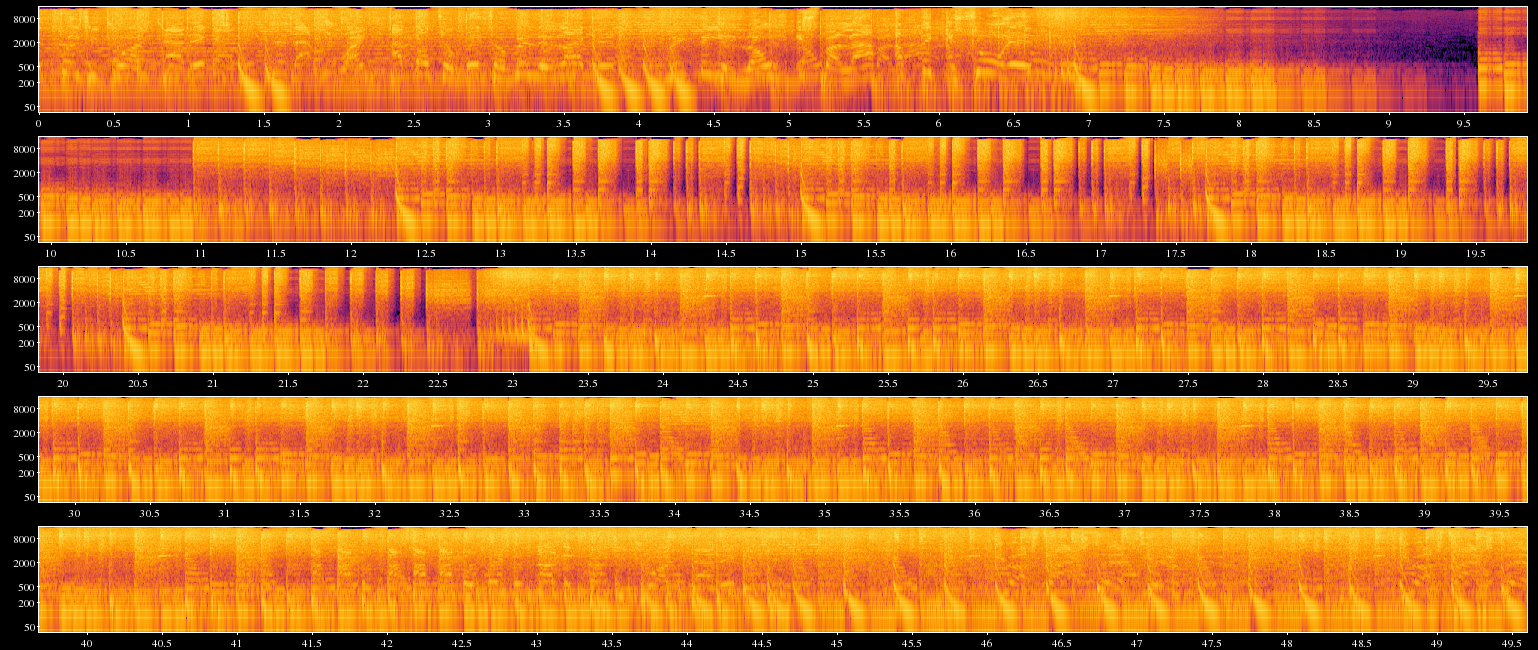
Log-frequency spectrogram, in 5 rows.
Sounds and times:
Drum and bass: 0:00.0 - 0:08.8, 0:09.6 - 0:49.6.

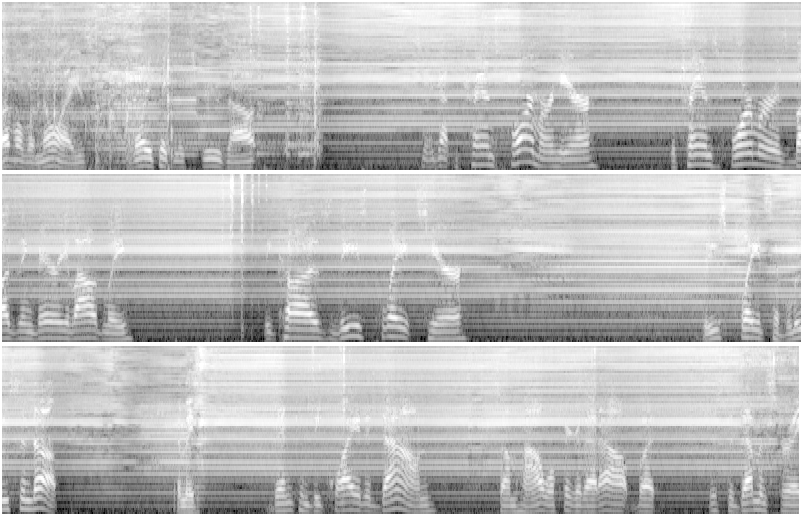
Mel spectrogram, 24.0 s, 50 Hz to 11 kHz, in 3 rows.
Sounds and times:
Hum: 0:00.0 - 0:23.9
Mains hum: 0:00.0 - 0:23.9.

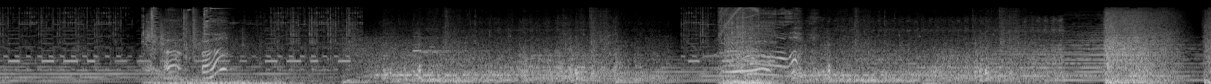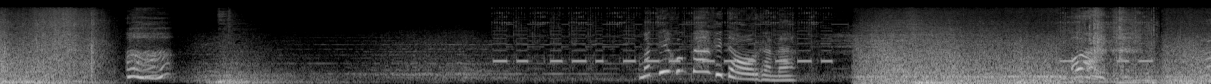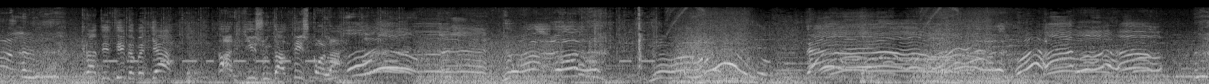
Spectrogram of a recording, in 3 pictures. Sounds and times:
Music: 0:00.0 - 0:12.1, 0:14.0 - 0:20.4, 0:23.5 - 0:36.3.

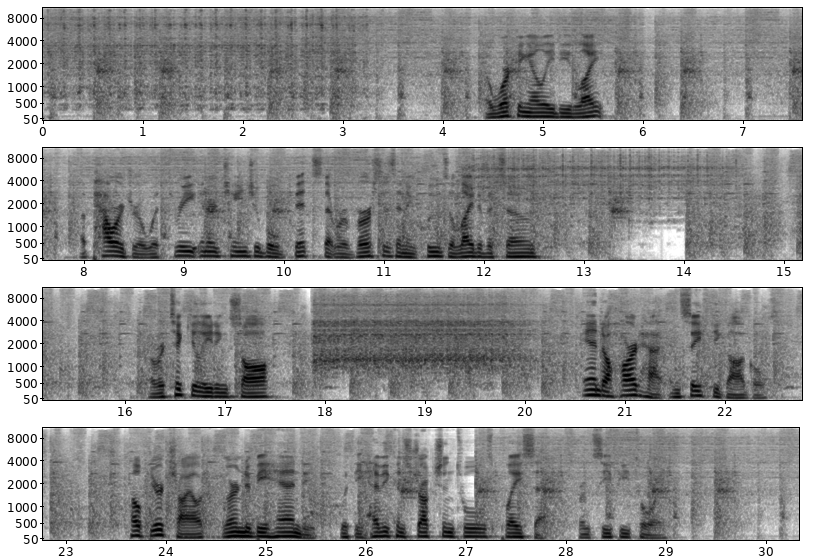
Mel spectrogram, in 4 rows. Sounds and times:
Drill: 0:00.0 - 0:03.3, 0:11.6 - 0:14.7, 0:17.9 - 0:20.3.

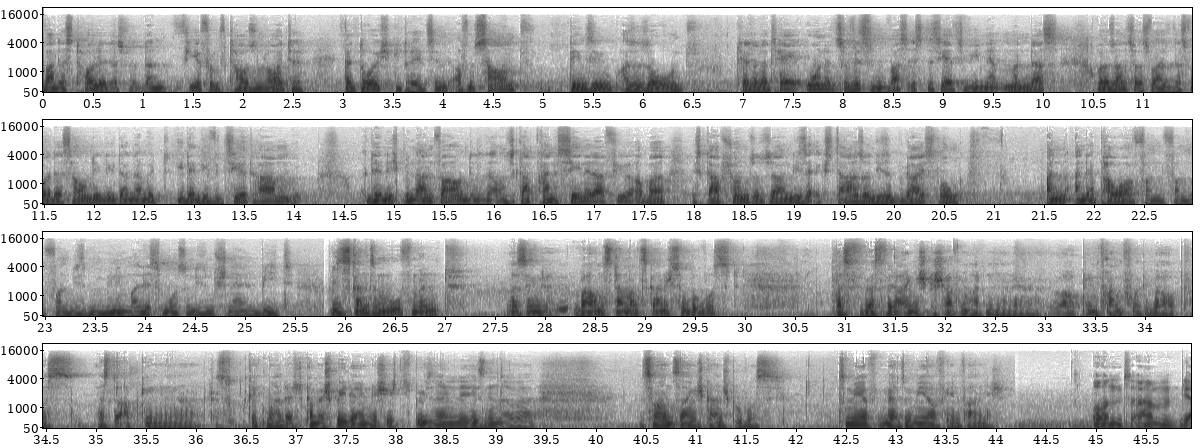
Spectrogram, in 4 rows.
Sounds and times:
Speech: 0:00.0 - 0:20.8, 0:21.5 - 0:30.0, 0:30.9 - 0:39.4, 0:40.4 - 0:44.2, 0:44.8 - 0:45.9.

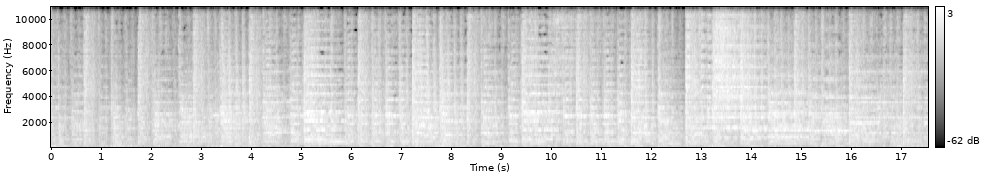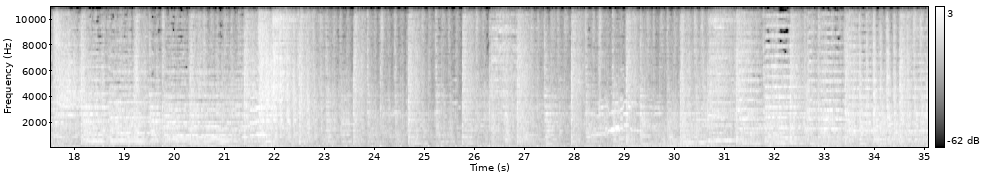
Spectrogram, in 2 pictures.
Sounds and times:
Music: 0:00.0 - 0:35.0.

